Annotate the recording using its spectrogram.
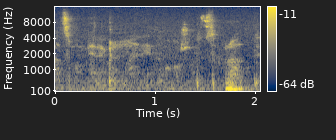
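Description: A woman whispering a few soft words.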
